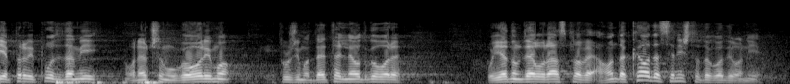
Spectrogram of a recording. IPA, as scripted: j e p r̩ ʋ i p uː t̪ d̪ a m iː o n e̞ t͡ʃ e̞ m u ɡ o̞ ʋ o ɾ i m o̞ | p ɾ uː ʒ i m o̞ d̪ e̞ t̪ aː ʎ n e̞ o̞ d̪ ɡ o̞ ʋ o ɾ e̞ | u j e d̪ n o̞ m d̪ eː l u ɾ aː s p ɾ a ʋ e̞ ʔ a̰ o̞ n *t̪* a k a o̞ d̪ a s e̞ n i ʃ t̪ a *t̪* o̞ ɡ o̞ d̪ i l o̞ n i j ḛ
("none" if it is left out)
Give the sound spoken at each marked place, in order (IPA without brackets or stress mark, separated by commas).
d̪, d̪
